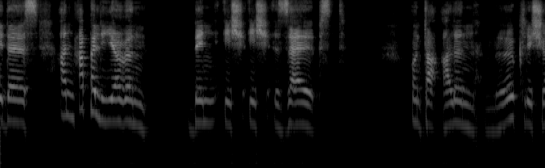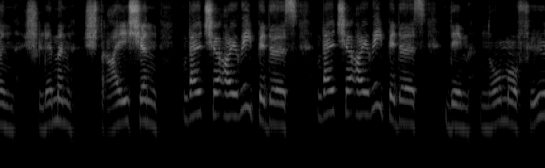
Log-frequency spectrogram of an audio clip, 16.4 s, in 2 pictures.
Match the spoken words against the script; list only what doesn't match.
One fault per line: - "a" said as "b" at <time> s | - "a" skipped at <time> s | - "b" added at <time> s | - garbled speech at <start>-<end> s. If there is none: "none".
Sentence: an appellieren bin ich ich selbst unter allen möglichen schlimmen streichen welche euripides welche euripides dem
none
